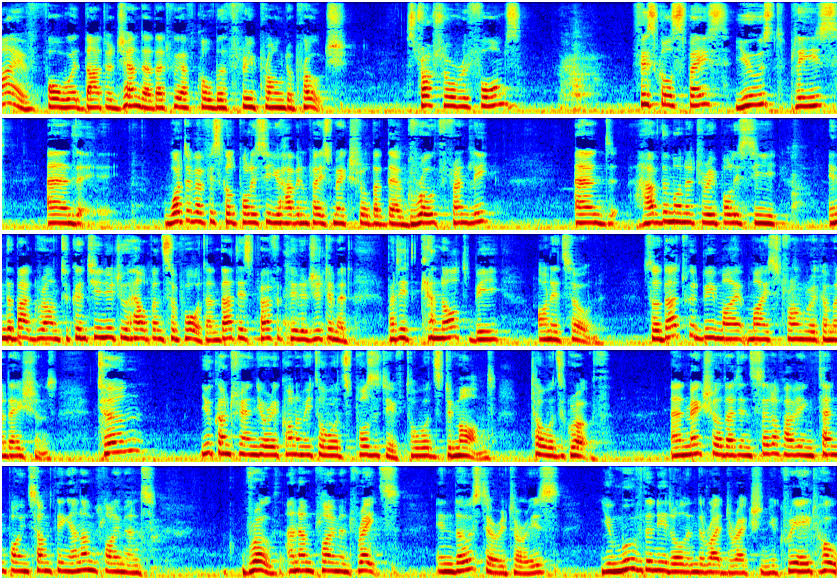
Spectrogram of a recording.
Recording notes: Spoke at the Aspen Ideas Festival in Aspen, Colorado.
